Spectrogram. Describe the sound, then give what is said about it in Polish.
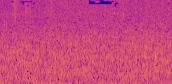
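Water rushes up from an opened valve under a lifted grate in a steady, dense hiss that stays loud and even throughout, with no voices and no breaks in the flow. “A, i podniosła się woda, widzicie?”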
